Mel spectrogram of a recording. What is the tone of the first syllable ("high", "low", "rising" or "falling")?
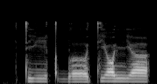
low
